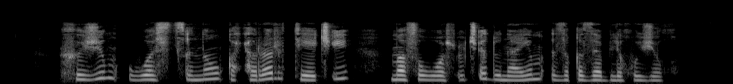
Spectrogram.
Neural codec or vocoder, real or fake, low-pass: none; real; 7.2 kHz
